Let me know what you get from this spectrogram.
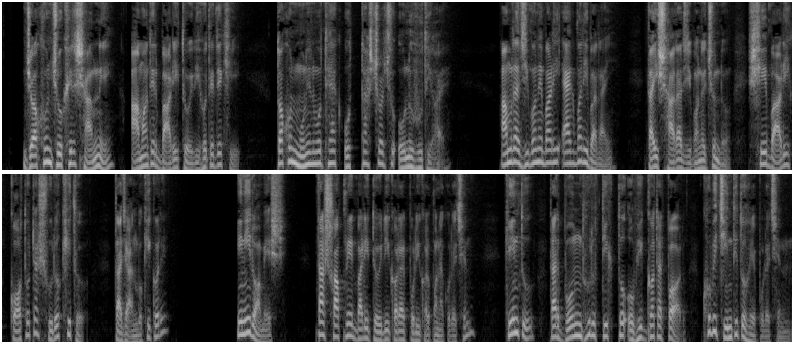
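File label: Bengali narration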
